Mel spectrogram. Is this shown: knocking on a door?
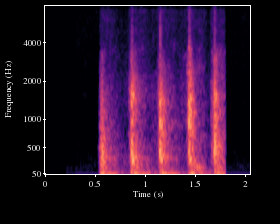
yes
